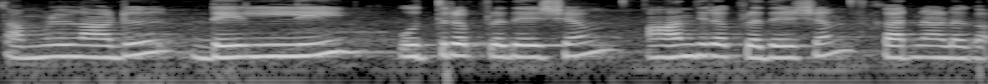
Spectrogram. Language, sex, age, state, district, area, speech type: Tamil, female, 18-30, Tamil Nadu, Tiruvannamalai, urban, spontaneous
